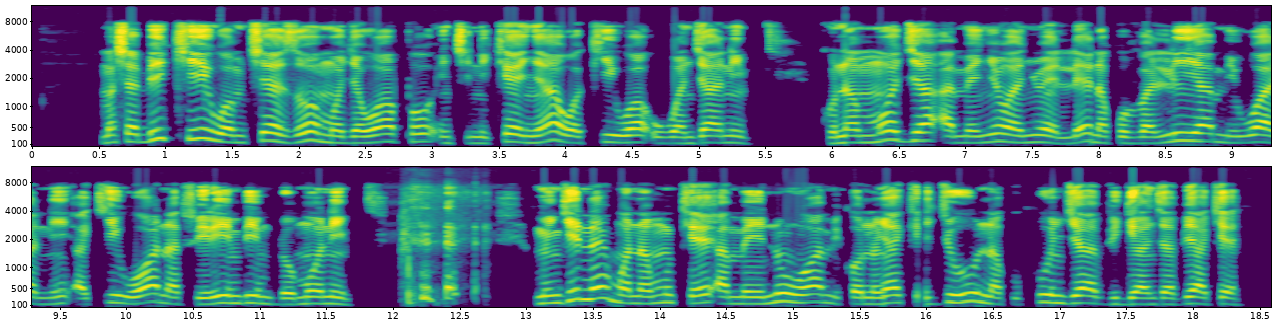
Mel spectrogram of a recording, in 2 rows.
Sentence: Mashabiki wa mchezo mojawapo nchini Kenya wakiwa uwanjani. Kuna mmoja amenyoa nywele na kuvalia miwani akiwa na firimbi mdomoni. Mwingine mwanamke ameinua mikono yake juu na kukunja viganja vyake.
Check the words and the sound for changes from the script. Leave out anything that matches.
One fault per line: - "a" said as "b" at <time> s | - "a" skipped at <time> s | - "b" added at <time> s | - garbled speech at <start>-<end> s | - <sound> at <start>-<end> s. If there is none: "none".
- laugh at 12.0-12.7 s
- dropout at 15.9-16.0 s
